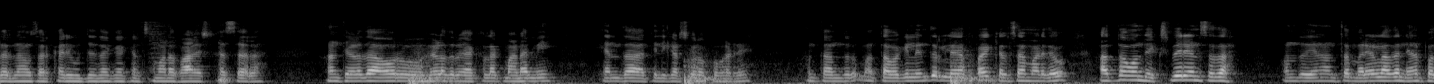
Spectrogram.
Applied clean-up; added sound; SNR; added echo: none; Explosion; 10 dB; none.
